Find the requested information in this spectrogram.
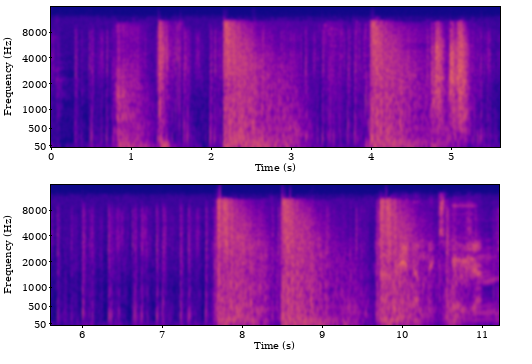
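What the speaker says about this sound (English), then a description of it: "Random explosions." Repeated loud blasts and bursts of gunfire-like booms in clusters, separated by brief quieter gaps, from explosions in the video game Team Fortress Classic.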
